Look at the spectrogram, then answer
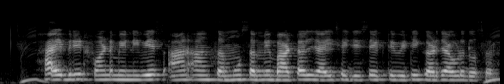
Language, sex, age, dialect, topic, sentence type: Magahi, female, 56-60, Western, banking, statement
